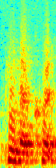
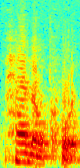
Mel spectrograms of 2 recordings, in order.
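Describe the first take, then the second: First: The first word is said as 'peenal'. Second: The first word is said as 'panel'. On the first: The speaker calls it right. "he pronounces penal code" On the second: The speaker calls it wrong. "as panel code"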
